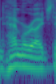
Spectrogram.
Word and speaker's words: hemorrhoids: I think you put an extra syllable in hemorrhoids there when you just said that.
